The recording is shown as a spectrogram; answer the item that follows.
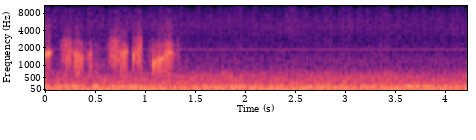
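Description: Piper PA-34 Seneca V twin-engine aircraft in Flight Simulator X taking off into the wind from runway 12, a steady loud engine drone throughout, with a brief tonal chime or voice-like sounds near the start.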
